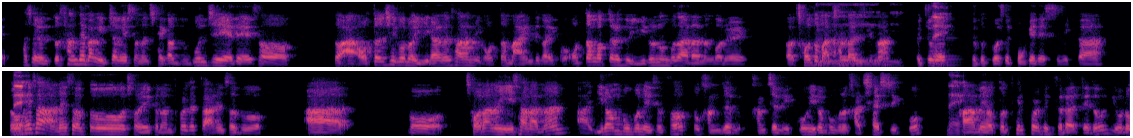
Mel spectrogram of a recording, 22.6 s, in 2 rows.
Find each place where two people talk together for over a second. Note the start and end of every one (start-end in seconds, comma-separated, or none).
8.1-9.5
